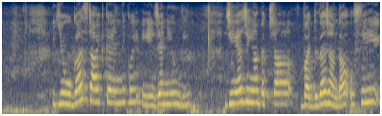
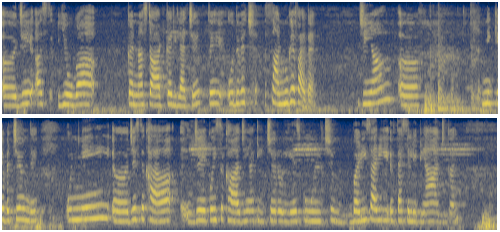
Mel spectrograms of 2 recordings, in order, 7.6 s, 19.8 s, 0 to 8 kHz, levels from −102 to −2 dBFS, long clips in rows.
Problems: echo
